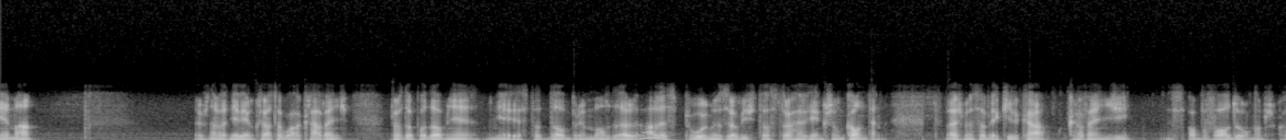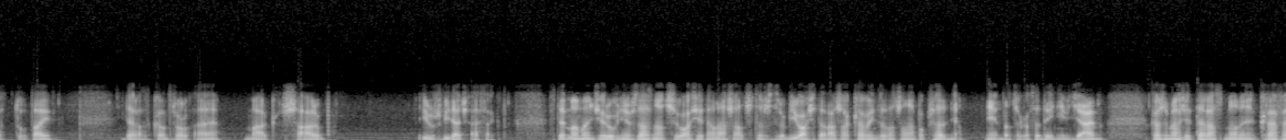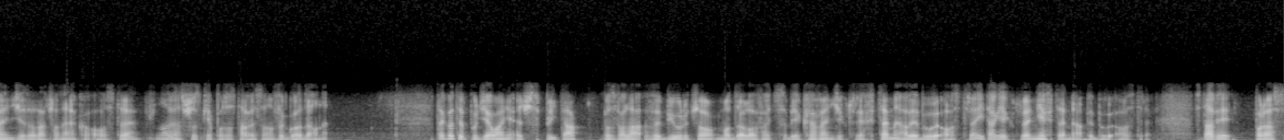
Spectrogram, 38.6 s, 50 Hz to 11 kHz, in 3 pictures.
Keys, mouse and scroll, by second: 3.7 middle click, 4.3 middle click, 5.0 middle click, 6.4 Tab, 6.8 scroll down 3, 7.4 middle click, 8.2 middle click, 8.7-9.0 scroll up 6, 9.2 shift+middle click, 9.9 shift+right click, 10.6 right click, 11.1 shift+right click, 11.6 shift+right click, 12.0 right click, 12.6 shift+right click, 13.0 shift+right click, 13.5 middle click, 14.4 ctrl+e, 17.2 Tab, 18.0 middle click, 19.3 middle click, 20.6 middle click, 23.0 middle click, 24.4 middle click, 29.8-30.4 scroll down 6, 30.4 middle click, 36.0 x, 37.4 KP_1, 38.4 shift+middle click.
